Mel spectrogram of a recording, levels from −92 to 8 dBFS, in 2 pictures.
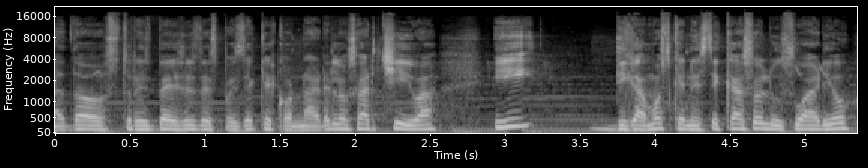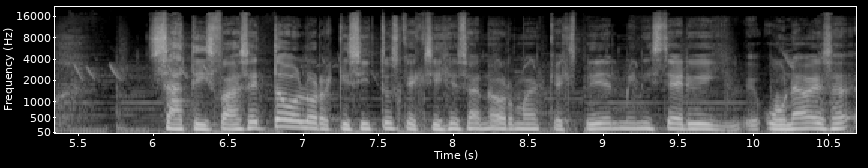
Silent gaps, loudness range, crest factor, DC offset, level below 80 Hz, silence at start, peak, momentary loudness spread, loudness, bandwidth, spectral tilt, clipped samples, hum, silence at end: none; 2 LU; 16 dB; under 0.1%; -48 dBFS; 0 s; -6 dBFS; 7 LU; -21 LUFS; 18.5 kHz; -4.5 dB/octave; under 0.1%; none; 0 s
